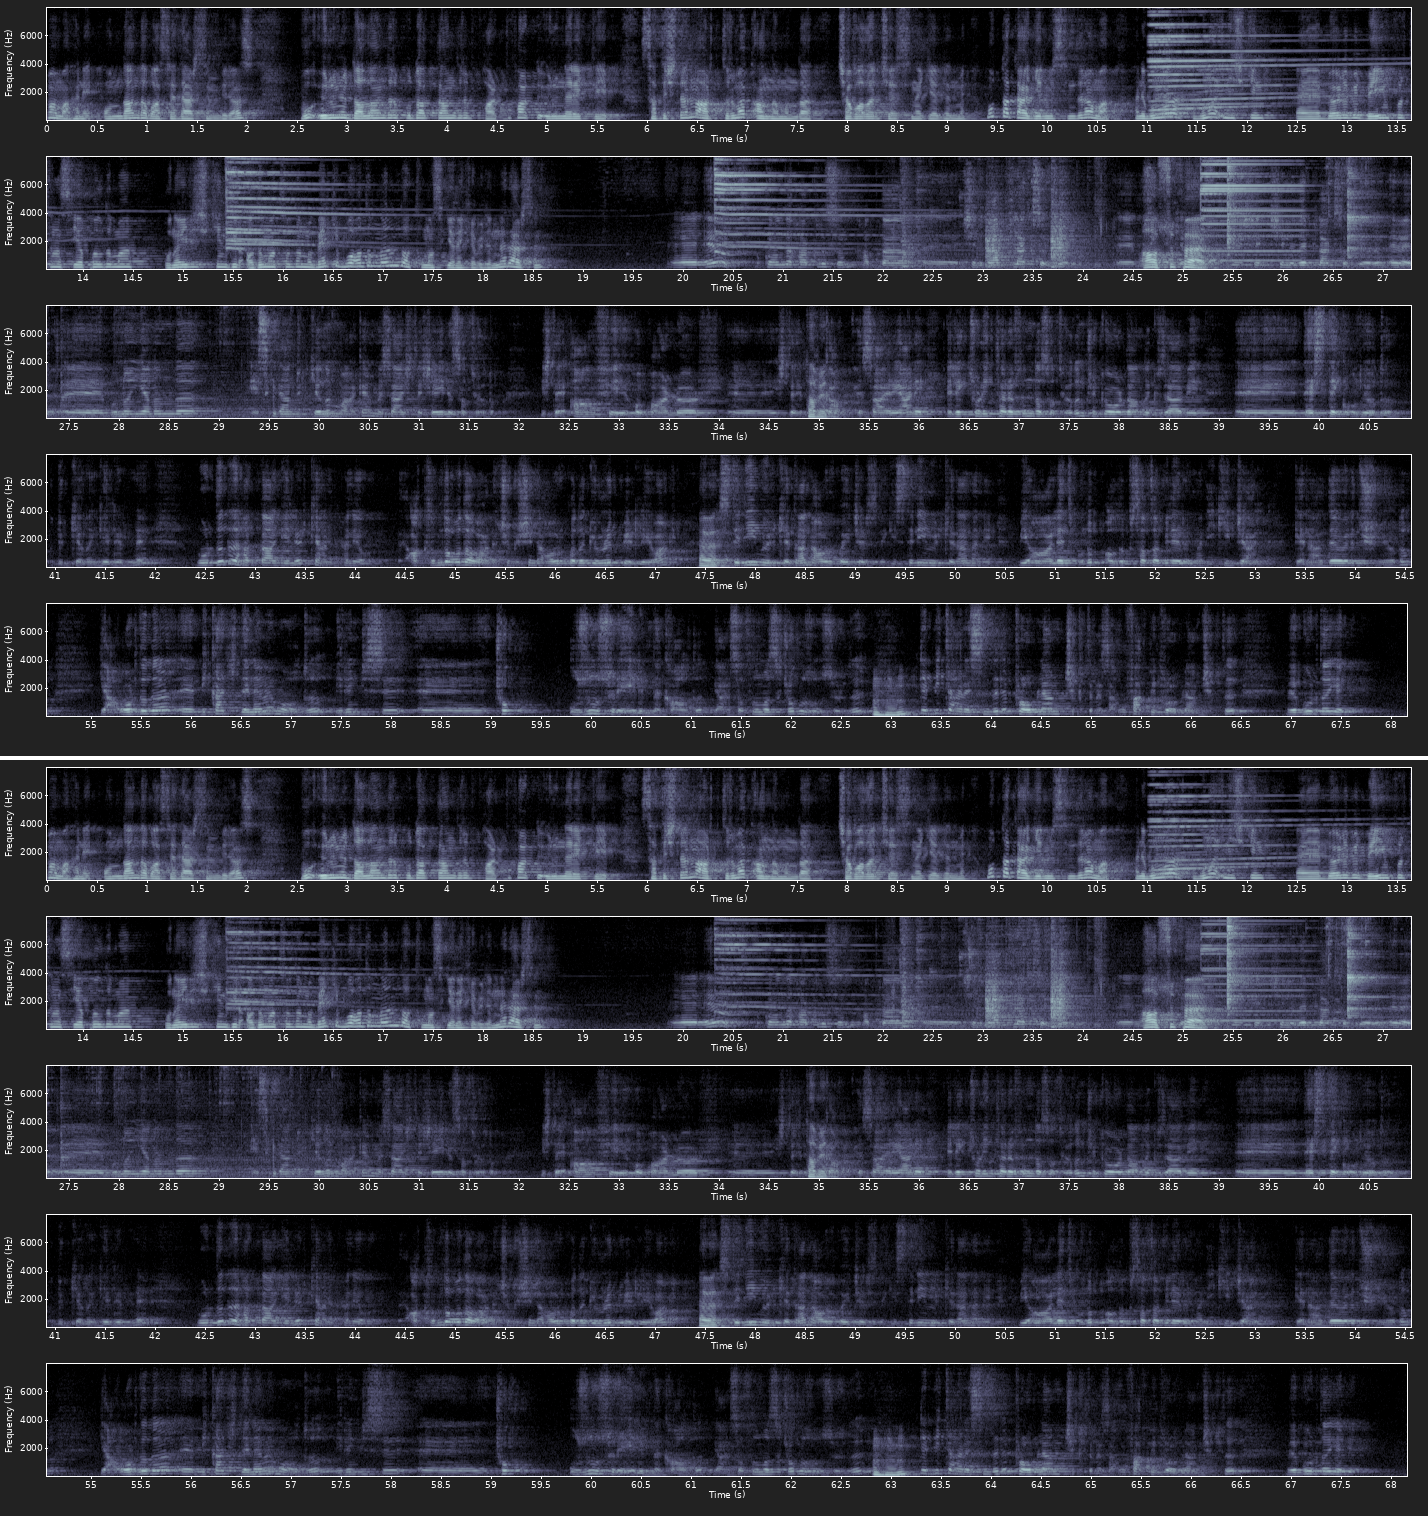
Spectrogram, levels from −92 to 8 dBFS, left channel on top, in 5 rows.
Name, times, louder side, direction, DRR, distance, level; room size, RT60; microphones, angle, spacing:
voice 1, 0.0-12.2 12.5-14.5 14.8-18.6 24.6-25.3 34.9-35.1 47.4-47.7 62.8-63.2, equal, 5° left, 2 dB, 1.1 m, -28 dB
sound 1, 11.0-13.1 15.4-16.9 20.3-22.0 25.2-26.2, left 9 dB, 80° left, 3.2 m, -30 dB
voice 2, 19.8-24.0 24.3-24.7 25.0-28.8 29.3-32.0 32.2-44.1 44.4-47.2 47.6-50.4 50.6-53.1 53.4-59.4 59.8-67.5, left 1 dB, 45° left, 5 dB, 2.5 m, -36 dB
Bicycle, 21.9-30.2, right 5 dB, 20° right, 1.4 m, -37 dB
23.5 x 21.5 x 9.6 m, 0.76 s
head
